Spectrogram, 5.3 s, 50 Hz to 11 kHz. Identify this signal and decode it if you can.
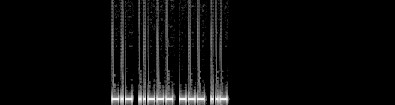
Morse code, heard as a keyed tone, about 40 wpm, 700 Hz. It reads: K2OU
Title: USA Call Signs - 4 Characters - Repeated 3x - 40wpm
